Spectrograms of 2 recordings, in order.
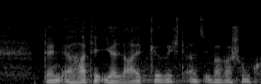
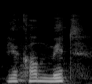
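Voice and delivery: higher, louder eager reply; suddenly wide awake; 8 semitones higher, 6 dB louder than usual. A narrator's reading. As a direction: snap awake and jump in. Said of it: "erklärte Luna deutlich wacher".

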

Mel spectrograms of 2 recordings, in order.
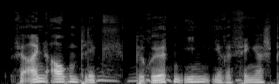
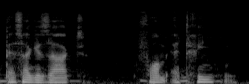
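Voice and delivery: soft, fading away at the end; quiet; 3 semitones higher, 7 dB quieter than usual. A narrator's reading. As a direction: add it in a hushed voice. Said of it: "erklärte Tase ihn leise". (leise nachgeschoben)

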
